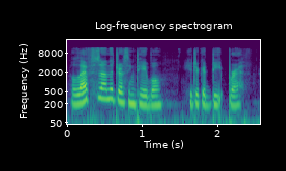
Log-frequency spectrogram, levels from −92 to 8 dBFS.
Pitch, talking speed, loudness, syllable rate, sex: 210 Hz, 255 wpm, -20 LUFS, 6.0 syllables/s, female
